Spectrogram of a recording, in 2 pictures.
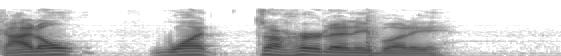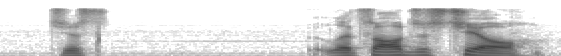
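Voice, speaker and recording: A put-on, raspy character voice from a man at medium pitch and moderate pace, with long, frequent pauses. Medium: actual play. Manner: conciliatory, chatty.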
